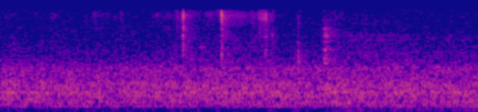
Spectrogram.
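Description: Four faint snips of scissors in quick succession about a second in, against near silence.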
